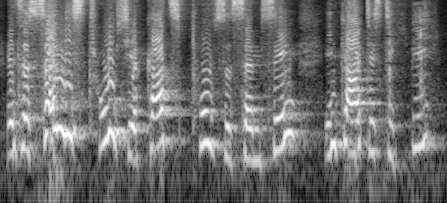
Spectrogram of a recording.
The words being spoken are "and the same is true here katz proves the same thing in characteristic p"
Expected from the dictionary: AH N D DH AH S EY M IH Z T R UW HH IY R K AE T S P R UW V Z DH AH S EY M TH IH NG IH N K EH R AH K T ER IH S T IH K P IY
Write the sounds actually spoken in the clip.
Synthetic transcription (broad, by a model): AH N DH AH S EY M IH S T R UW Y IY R K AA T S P UW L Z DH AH S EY M TH IH NG IH N K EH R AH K T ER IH S T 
